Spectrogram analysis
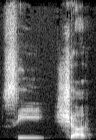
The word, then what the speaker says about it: C#: से किया जाता है लिखा सी टेस्ट आता है वह प्रोनाउंस सी शार्प किया जाता है ठीक है अब क्यों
